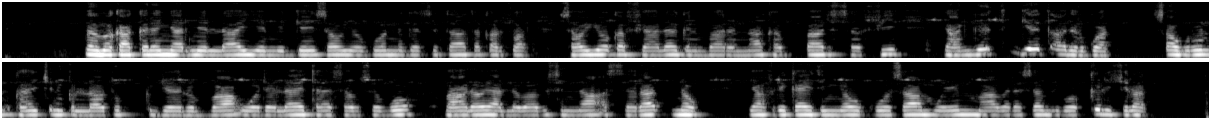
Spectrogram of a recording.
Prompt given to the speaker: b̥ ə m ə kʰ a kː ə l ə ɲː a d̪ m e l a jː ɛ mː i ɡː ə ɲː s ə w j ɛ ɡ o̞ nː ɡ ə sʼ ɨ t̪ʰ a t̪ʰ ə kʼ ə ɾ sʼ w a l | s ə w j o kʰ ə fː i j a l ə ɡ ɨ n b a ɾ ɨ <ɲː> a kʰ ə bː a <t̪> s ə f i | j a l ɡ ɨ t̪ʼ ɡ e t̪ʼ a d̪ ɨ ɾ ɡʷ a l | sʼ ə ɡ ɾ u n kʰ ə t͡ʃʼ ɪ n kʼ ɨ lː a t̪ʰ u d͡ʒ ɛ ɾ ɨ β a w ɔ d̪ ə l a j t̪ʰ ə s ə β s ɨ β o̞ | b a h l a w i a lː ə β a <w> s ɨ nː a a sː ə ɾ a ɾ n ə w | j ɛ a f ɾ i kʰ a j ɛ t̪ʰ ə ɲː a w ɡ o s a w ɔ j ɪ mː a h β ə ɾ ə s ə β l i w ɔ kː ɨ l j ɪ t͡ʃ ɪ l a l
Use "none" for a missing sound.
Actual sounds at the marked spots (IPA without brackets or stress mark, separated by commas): nː, d̪, β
